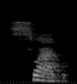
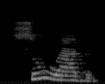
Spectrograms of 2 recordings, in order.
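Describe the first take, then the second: First: The vowels glide together as one syllable. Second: The vowels are split into two syllables. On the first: The speaker calls it wrong. "eu não falo suado" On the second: The speaker calls it right. "Eu falo suado. ... As sílabas, elas ficam sempre bem destacadas"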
